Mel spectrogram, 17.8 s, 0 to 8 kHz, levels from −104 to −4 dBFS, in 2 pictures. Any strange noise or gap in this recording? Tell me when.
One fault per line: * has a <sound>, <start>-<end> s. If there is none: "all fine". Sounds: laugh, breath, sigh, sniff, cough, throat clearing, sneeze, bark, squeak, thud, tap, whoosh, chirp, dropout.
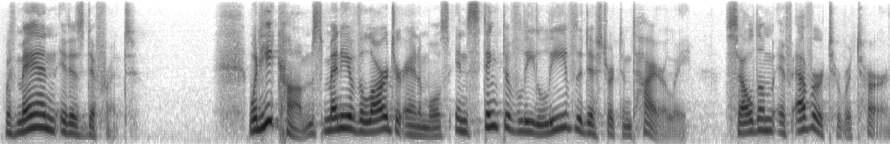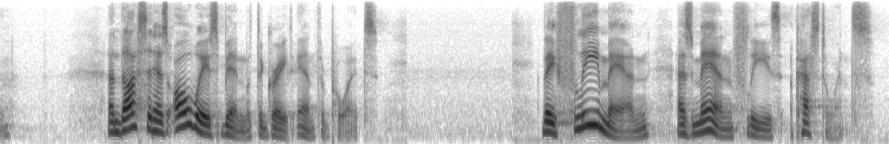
all fine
